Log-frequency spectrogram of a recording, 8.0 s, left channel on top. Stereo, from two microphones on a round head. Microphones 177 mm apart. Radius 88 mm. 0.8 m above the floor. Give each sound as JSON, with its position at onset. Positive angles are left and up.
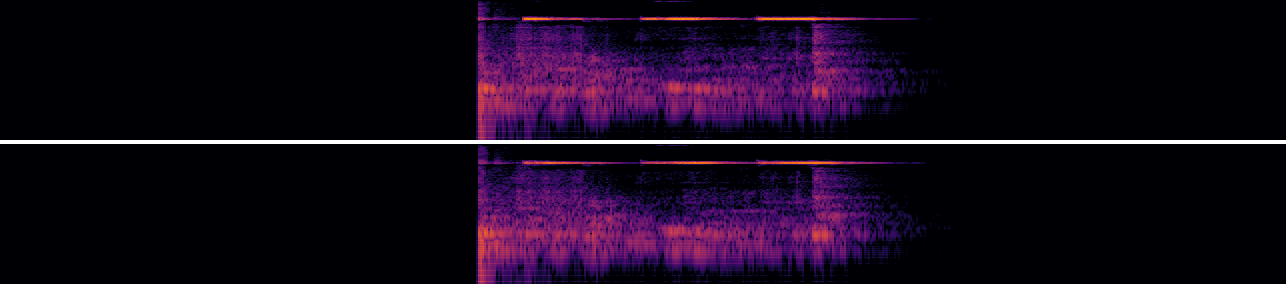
{"t": 3.0, "sound": "a fire alarm", "side_deg": 25, "distance_m": 2.5}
